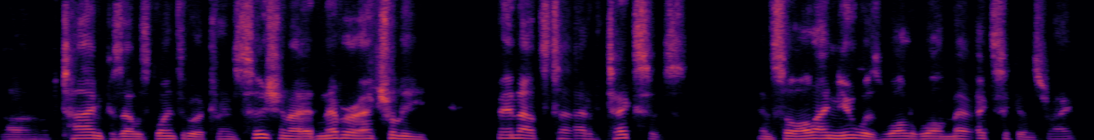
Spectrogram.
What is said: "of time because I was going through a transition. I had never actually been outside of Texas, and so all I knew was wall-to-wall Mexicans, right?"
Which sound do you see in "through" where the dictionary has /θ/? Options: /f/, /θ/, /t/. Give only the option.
/θ/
